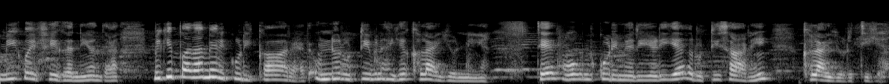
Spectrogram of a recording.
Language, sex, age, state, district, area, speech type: Dogri, female, 30-45, Jammu and Kashmir, Samba, rural, spontaneous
